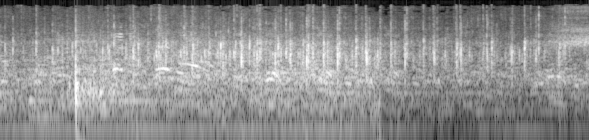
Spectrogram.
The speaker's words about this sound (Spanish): Eh, para continuar, vamos a dar la bienvenida con un fuerte aplauso para animarlos.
